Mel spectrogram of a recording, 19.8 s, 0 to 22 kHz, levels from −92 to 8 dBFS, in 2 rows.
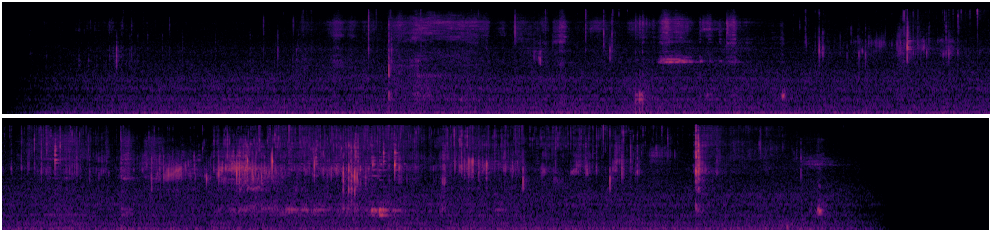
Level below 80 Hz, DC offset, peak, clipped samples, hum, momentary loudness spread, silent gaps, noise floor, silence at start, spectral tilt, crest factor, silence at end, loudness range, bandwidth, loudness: -70 dBFS; under 0.1%; -16 dBFS; under 0.1%; none; 21 LU; none; -75 dBFS; 0.25 s; 0 dB/octave; 36 dB; 1.15 s; 13 LU; 17 kHz; -47 LUFS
